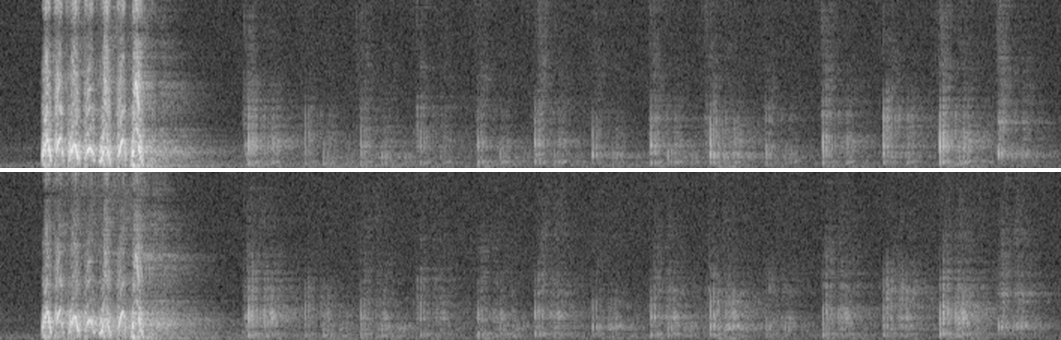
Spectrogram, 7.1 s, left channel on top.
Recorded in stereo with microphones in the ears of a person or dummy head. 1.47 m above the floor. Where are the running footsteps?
15° left (ahead or behind), 6 m; by 6.8 s 60° left (ahead or behind), 6 m.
